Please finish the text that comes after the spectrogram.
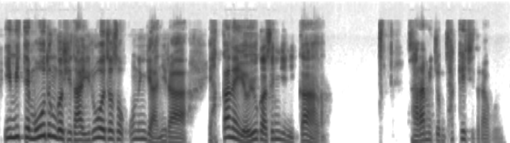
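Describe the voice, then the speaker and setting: A man delivers a motivational seminar talk to business owners. His throat is sore and his voice comes out hoarse. He keeps his pitch lively and animated and teases the audience with questions, and the sound is dry and close. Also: a little fast, no echo. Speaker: seminar lecturer. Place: lecture room in front of an audience.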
